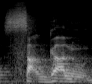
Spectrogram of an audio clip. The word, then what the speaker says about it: Sangalooo: This is another episode of Sangalooo. That's how I pronounce it. How do you pronounce it? Sangalooo, bro, but either way you like it. Sangalooo.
